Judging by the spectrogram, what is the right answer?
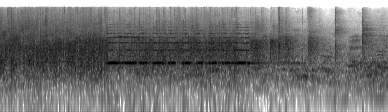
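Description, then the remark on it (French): An audience applauds the FCPJ becoming an official association, bursting into a dense wash of clapping that holds steady for about five seconds, then thins out into scattered, fading claps. A steady whistle-like tone rings through the middle of it. “Le FCPJ existe enfin, donc je pense que ça peut s'applaudir.”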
